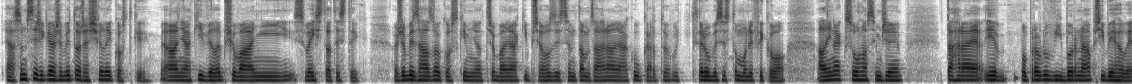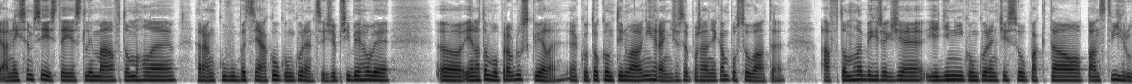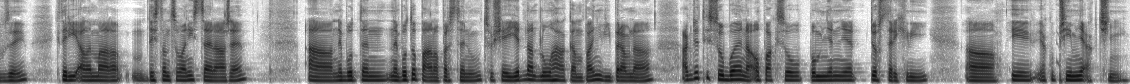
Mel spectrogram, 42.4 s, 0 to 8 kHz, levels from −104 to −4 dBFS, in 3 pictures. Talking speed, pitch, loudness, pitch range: 165 wpm, 140 Hz, -17 LUFS, 130-150 Hz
